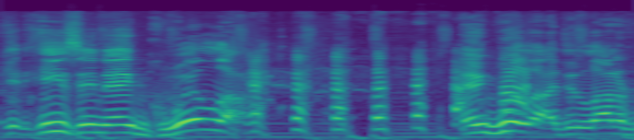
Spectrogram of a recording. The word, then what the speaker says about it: Anguilla: Anguilla. I did a lot of research on how to pronounce that.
